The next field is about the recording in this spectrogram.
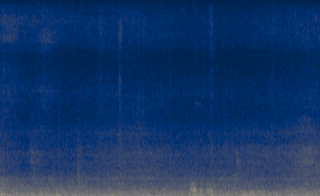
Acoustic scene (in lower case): residential area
